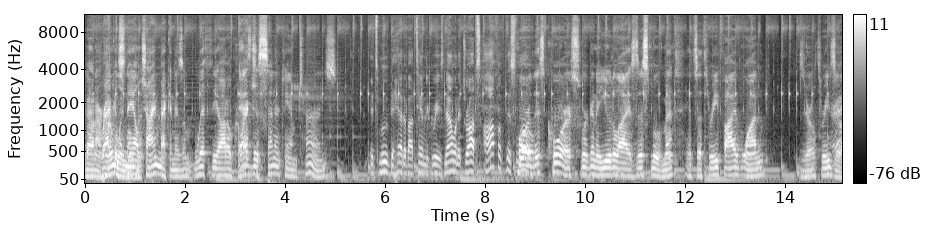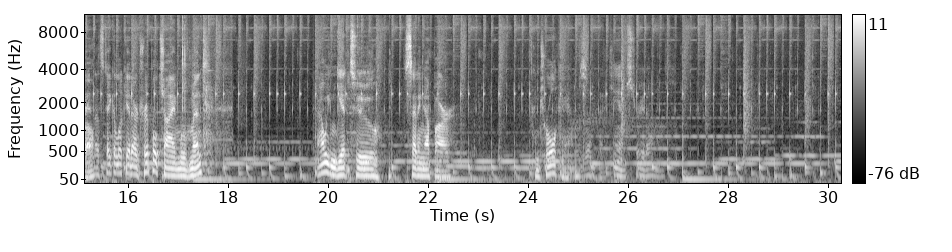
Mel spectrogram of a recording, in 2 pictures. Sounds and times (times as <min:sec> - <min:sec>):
Speech: 0:00.0 - 0:05.1, 0:05.7 - 0:13.6, 0:14.3 - 0:17.8, 0:19.8 - 0:22.5, 0:24.1 - 0:26.6
Music: 0:00.0 - 0:30.2.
